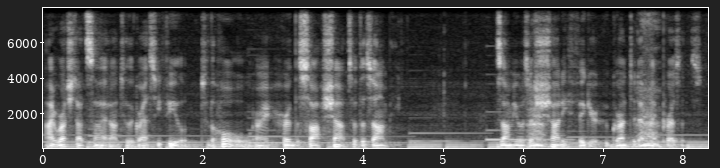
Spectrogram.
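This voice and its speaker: A man's voice: low-pitched, a little fast, music in the background. A man reading a scripted first-person horror story as its narrator.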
